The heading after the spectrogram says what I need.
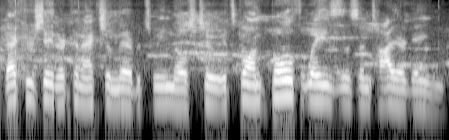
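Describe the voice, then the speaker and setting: A man's voice: fairly high pitch, moderate pace, heavy background noise. A man giving live analysis as the color commentator on a basketball broadcast. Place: indoor basketball gym, courtside.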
